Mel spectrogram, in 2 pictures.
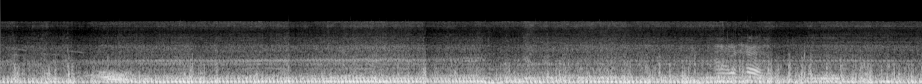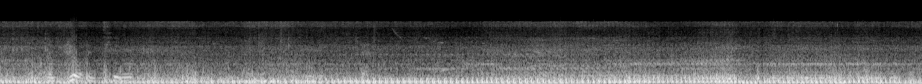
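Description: Bajaj Pulsar NS200's single-cylinder engine running steadily under way, heard from the rider's position with road and wind noise, its hum dipping briefly about five seconds in.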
